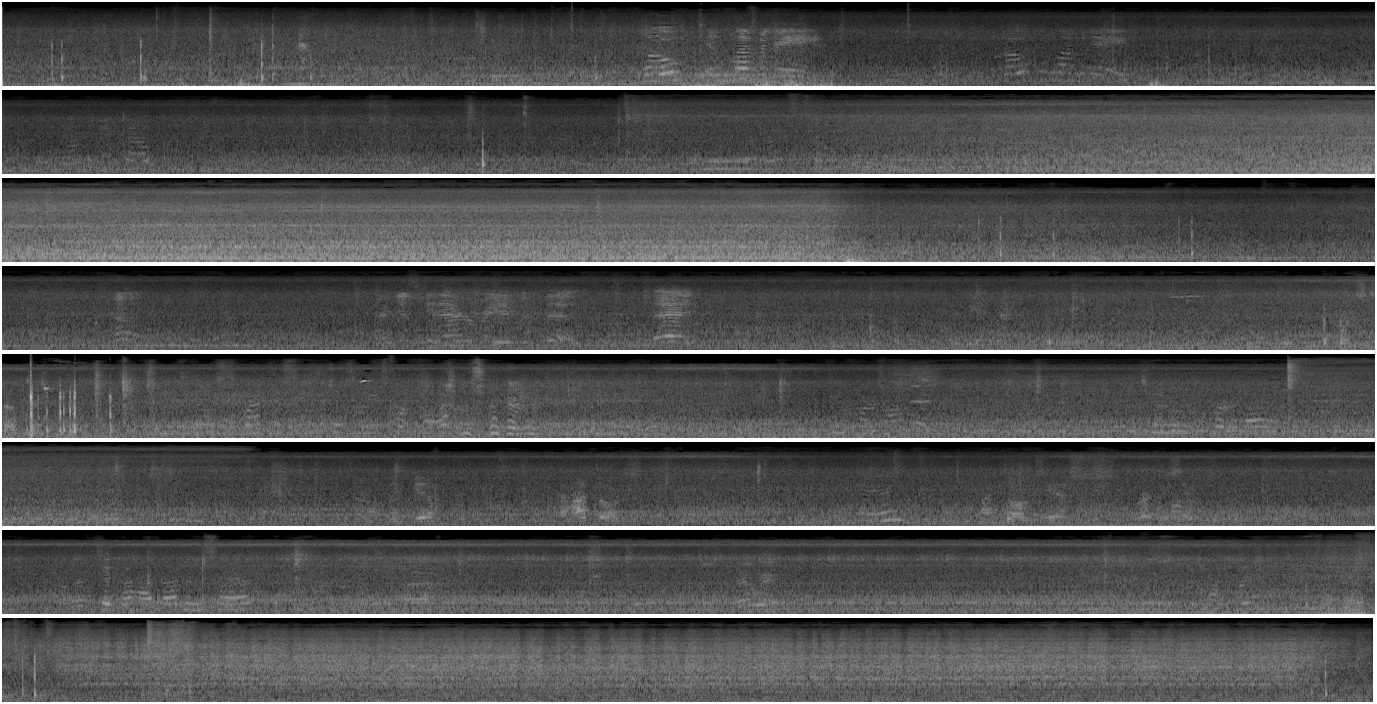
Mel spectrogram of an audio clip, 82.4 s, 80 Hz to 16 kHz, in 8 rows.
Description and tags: Slurpy machines, hot dog rollers, and occasionall sandy flip flop inside a convenience store next to the park at the beach with a DS-40 and a lust for sound.
interier, convenience, ambiance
